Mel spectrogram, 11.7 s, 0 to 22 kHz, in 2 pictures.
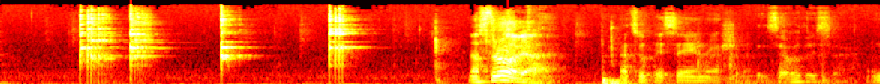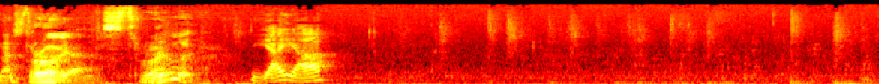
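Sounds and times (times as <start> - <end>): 
glasses clinking in a toast: 0.5 - 2.6
speech: 3.1 - 8.2.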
